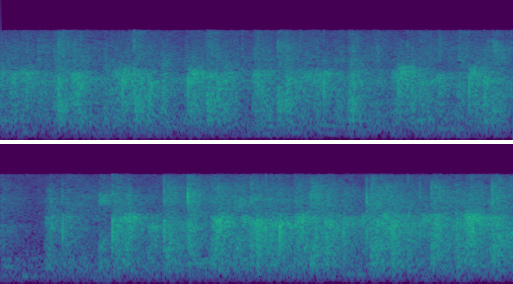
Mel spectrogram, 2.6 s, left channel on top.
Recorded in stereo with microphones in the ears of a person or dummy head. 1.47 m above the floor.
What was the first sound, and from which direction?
Only background noise.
